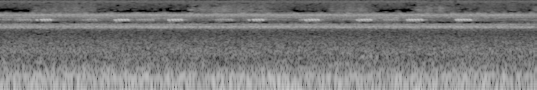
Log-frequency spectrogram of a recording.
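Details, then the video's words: Crickets at night in a forest: a steady, high, shimmering drone with a brighter chirp pulsing out over it about two to three times a second, over a faint low rumble. "Soothing Cricket🦗 Sounds at Night"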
